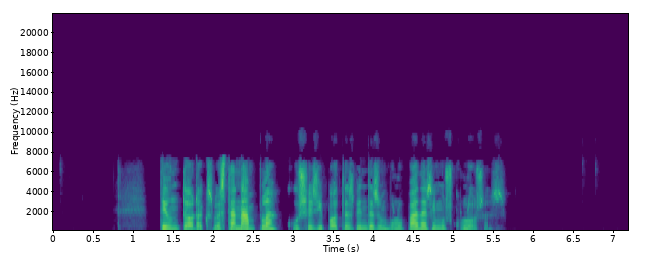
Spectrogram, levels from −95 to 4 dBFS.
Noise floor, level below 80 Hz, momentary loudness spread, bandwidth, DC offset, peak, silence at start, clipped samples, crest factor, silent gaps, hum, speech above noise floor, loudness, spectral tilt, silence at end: under -90 dBFS; -70 dBFS; 13 LU; 10 kHz; under 0.1%; 0 dBFS; 1.35 s; under 0.1%; 28 dB; none; none; over 64 dB; -25 LUFS; -3 dB/octave; 1.6 s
